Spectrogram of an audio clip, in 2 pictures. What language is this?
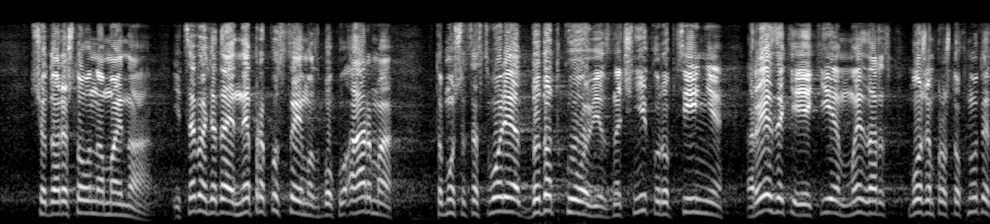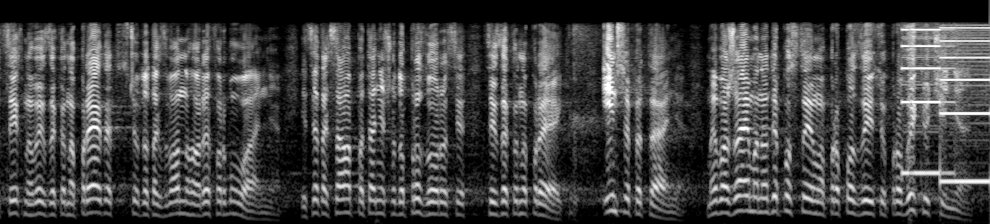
Ukrainian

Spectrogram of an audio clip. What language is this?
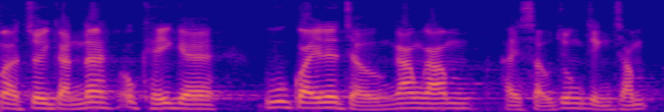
Cantonese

